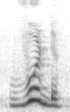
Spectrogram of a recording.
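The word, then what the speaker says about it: would: ओल्ड women women वुड। इसको वुड पढ़ना है। ओ यू एल डी को वुड पढ़ेंगे। एल यहां पर साइलेंट है।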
